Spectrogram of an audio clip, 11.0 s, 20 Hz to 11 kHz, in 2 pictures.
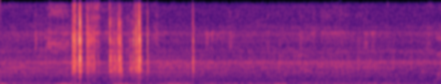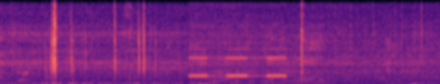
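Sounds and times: wind noise: 0.0 - 8.6
bike rolling on pavement: 0.0 - 11.0
short electronic beeps: 7.9 - 9.2.

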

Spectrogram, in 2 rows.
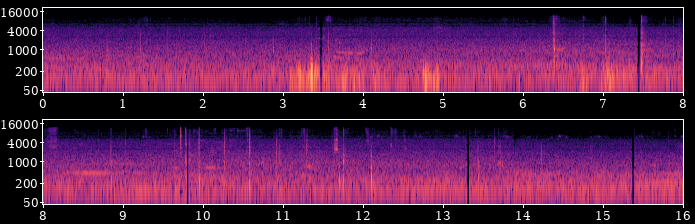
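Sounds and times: tennis ball hits and bounces: 6.3 - 15.0.

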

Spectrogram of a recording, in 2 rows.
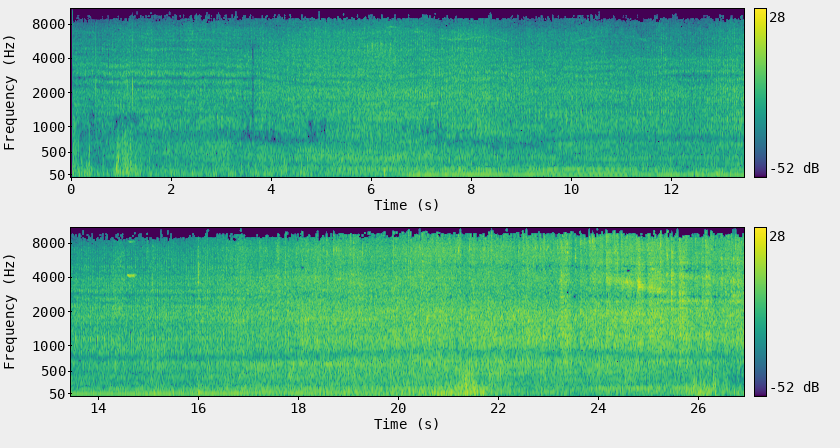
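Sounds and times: tractor diesel engine running: 0.0 - 26.9.

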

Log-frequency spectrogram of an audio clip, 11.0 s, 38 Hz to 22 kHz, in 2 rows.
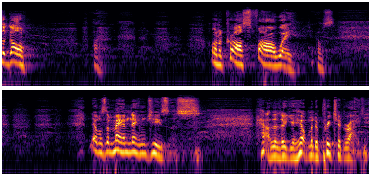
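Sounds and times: faint breathing: 0.6 - 3.2, 5.0 - 6.8, 8.5 - 9.4.

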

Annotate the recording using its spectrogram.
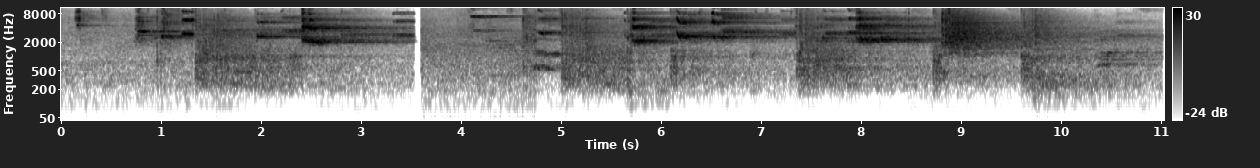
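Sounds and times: tennis ball racket hits: 7.3 - 10.2.

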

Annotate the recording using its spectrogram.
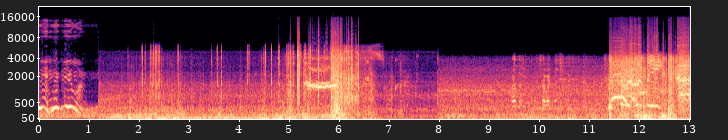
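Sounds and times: car engine and road noise: 0.0 - 13.0.

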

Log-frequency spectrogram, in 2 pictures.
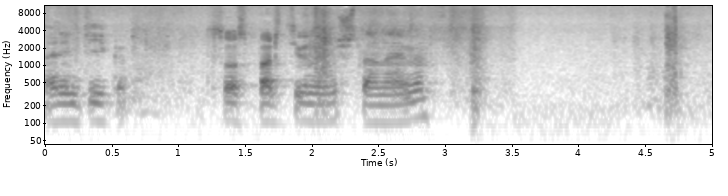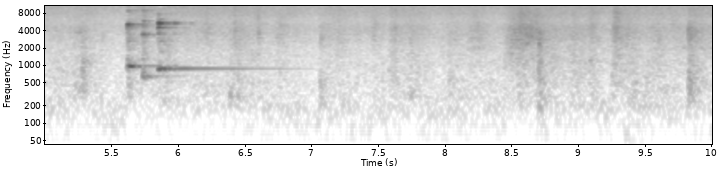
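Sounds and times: two-note chime: 5.6 - 7.0.

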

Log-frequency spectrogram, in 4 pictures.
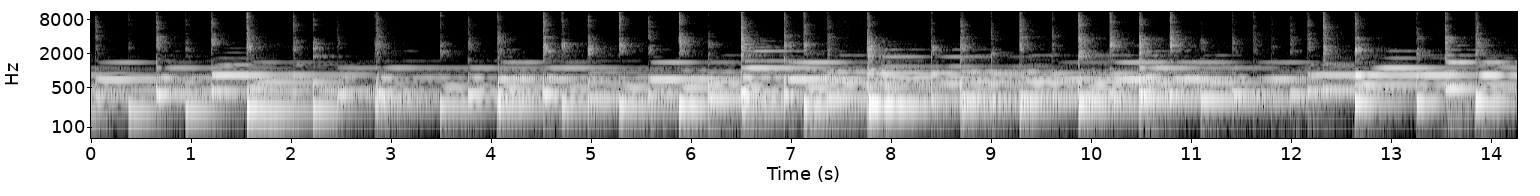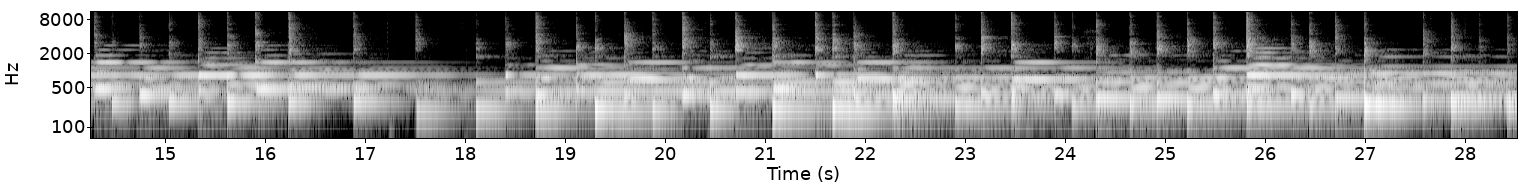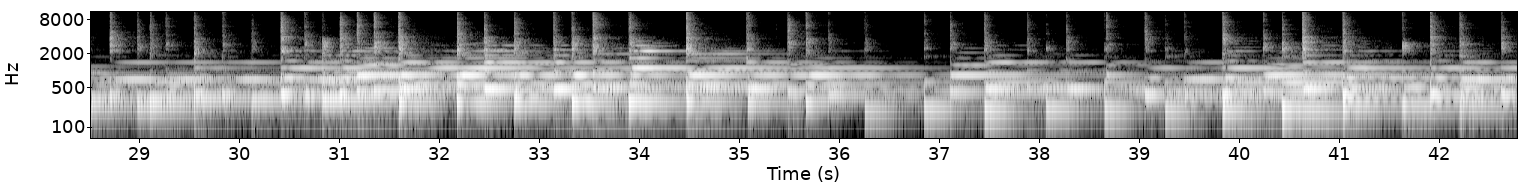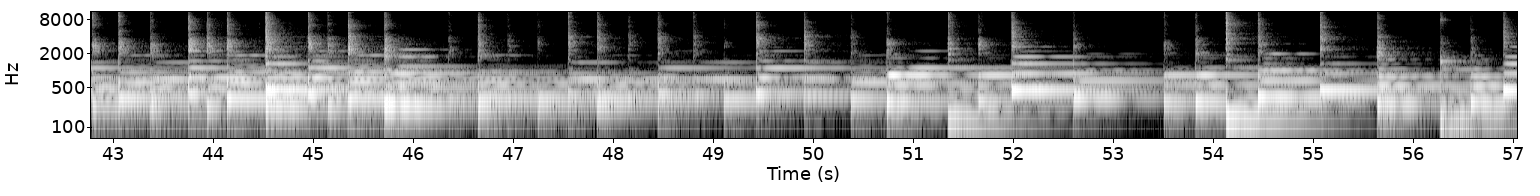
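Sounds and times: handpan ringing notes: 0.0 - 57.0.

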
